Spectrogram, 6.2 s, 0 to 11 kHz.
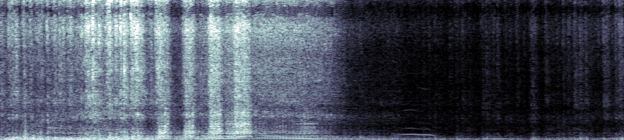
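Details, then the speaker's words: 1972 Chevrolet Nova SS, built 502 V8 with big cam, rebuilt under 10,000 miles ago, 4-speed manual, dual exhaust: deep choppy idle loping about four beats a second with blips; normal big-cam lumpy idle. "Obviously, it's got a big cam in it. Let's listen to this popcorn."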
